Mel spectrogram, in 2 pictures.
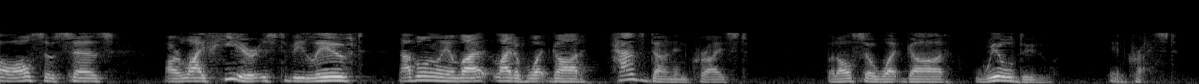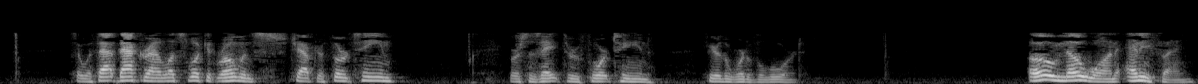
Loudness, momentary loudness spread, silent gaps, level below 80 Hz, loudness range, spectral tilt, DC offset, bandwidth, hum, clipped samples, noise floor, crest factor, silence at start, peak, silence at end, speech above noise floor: -23 LUFS; 19 LU; none; -64 dBFS; 8 LU; -10.5 dB/octave; under 0.1%; 4.6 kHz; none; under 0.1%; -62 dBFS; 20 dB; 0 s; -2 dBFS; 0.05 s; 40 dB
